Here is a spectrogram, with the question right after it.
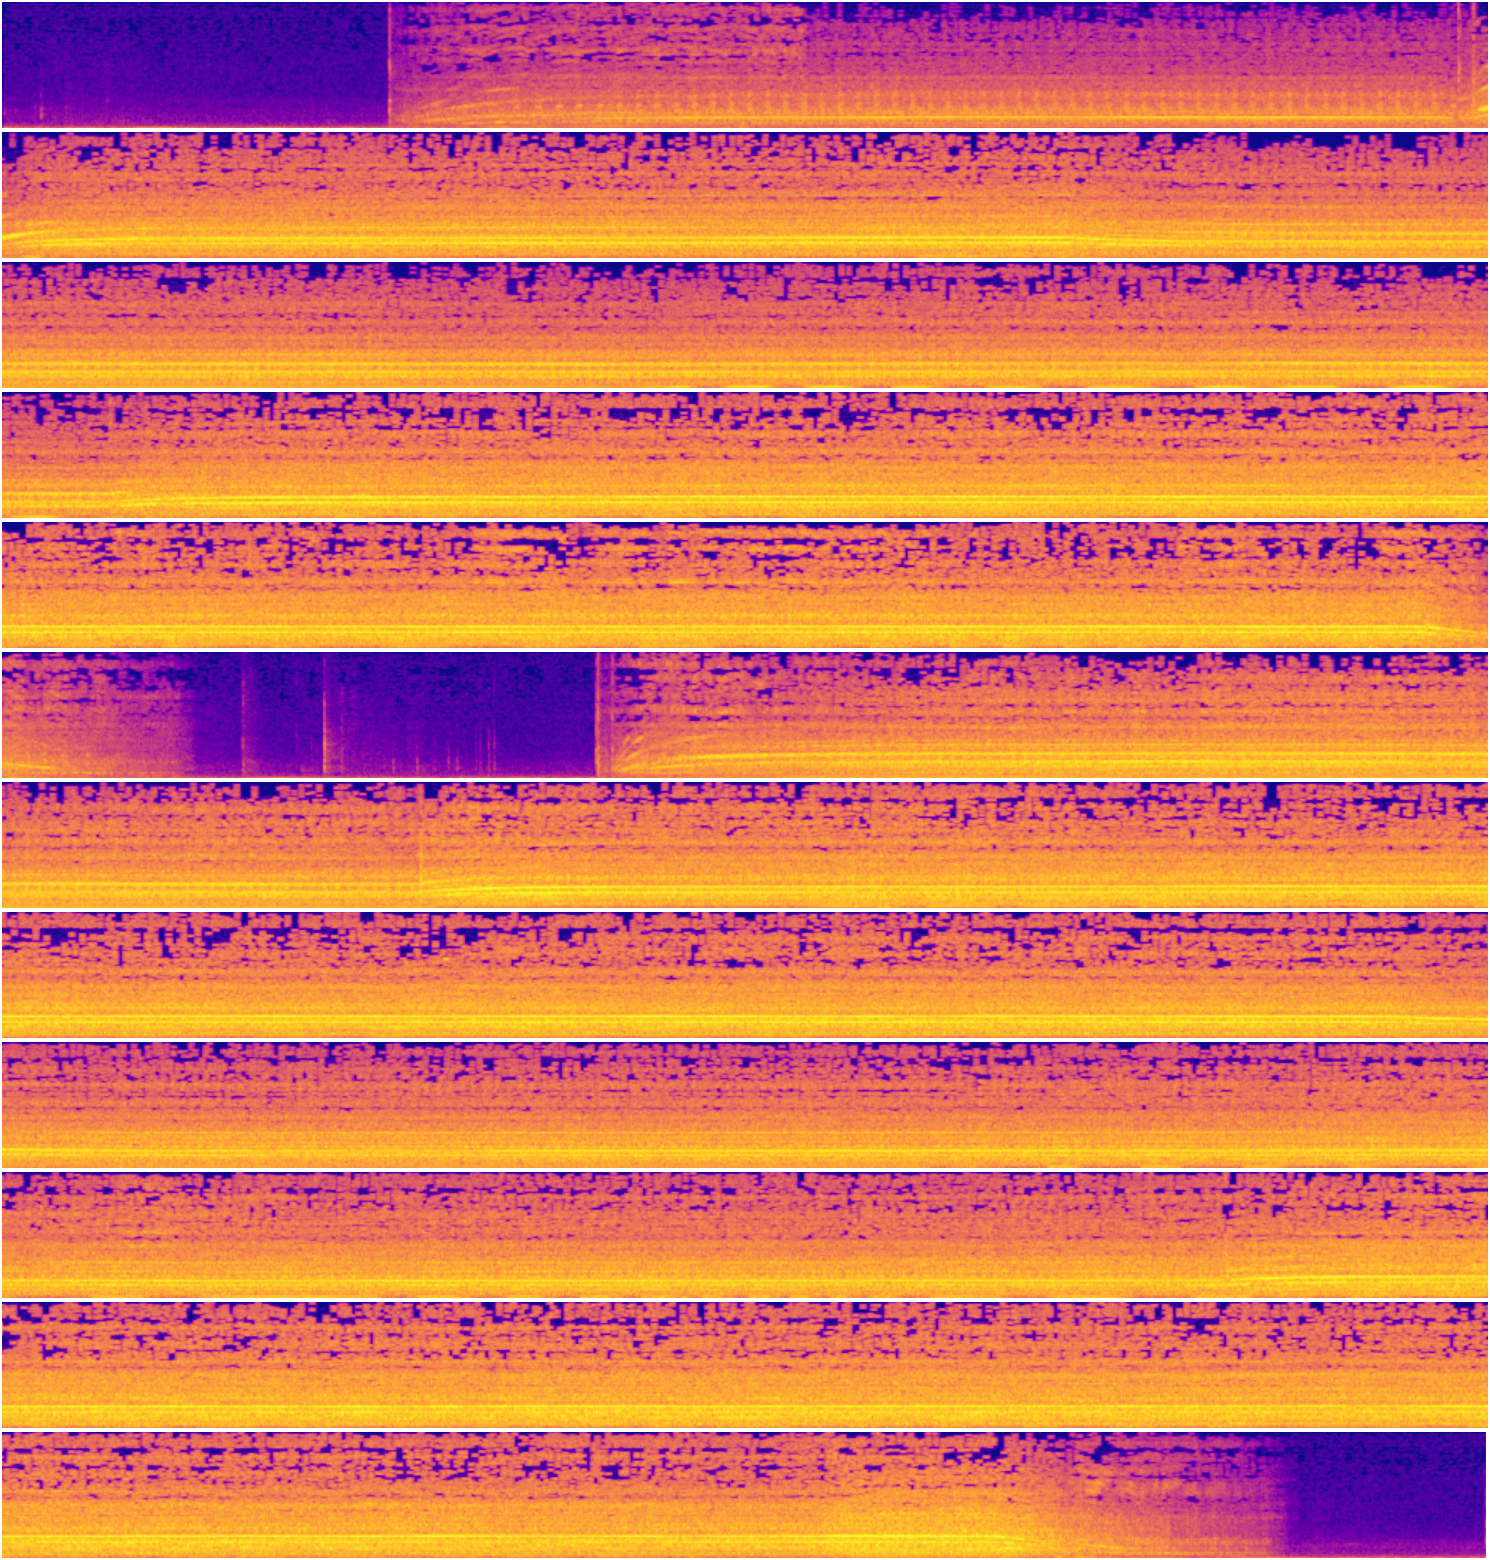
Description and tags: Hair Dryer sound on multiple speeds. I used it as layor recreate a carwash.
blow, car, Dryer, Hair, wash, wind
